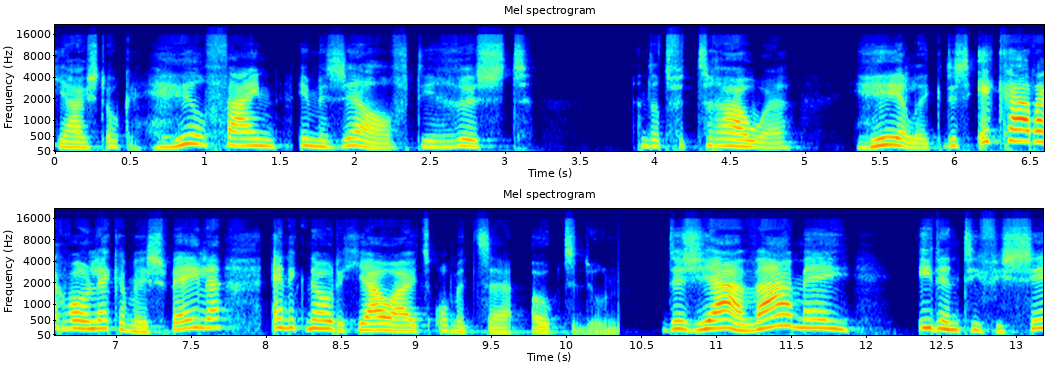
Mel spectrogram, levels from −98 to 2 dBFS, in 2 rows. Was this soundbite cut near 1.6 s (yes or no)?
yes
